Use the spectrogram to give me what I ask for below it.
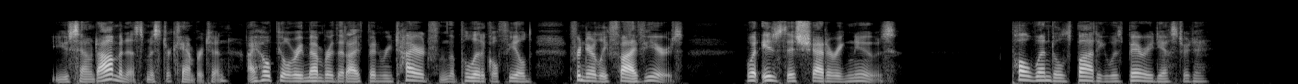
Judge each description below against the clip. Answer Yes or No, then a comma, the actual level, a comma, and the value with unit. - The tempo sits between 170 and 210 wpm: No, average, 150 wpm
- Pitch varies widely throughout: No, average, 4.2 semitones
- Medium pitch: Yes, medium, 150 Hz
